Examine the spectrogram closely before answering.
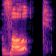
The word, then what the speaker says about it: Volk: linguistically my friends uh volk in german you now know where we get the word folk in english with an f yeah well i think in german it would be pronounced folk anyway so let's see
